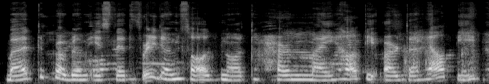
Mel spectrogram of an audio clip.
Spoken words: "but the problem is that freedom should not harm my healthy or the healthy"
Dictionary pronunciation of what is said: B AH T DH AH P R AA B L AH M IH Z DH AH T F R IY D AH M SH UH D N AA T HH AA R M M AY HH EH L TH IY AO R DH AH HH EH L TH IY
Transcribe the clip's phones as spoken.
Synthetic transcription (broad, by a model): B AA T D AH P R AA B L AH M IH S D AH T F R IY D AH M S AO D N AA T HH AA R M M AY HH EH L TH IY AO R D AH HH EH L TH IY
